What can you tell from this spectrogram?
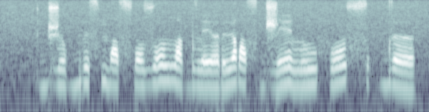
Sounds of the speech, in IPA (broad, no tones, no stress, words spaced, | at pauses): d͡ʒobɨsmesˤ ɾuzˤuðˤed leə̯ɾɨɾesˤ d͡ʒe lufos | də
